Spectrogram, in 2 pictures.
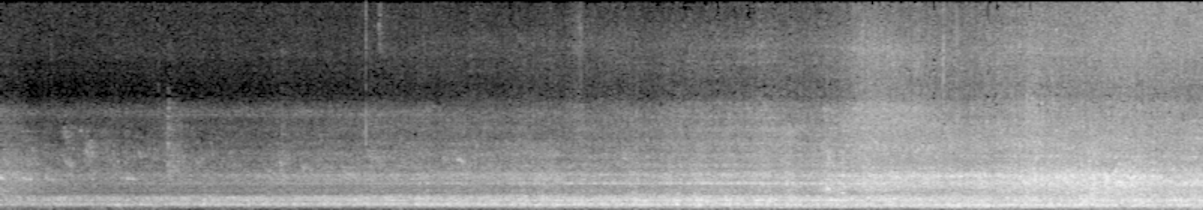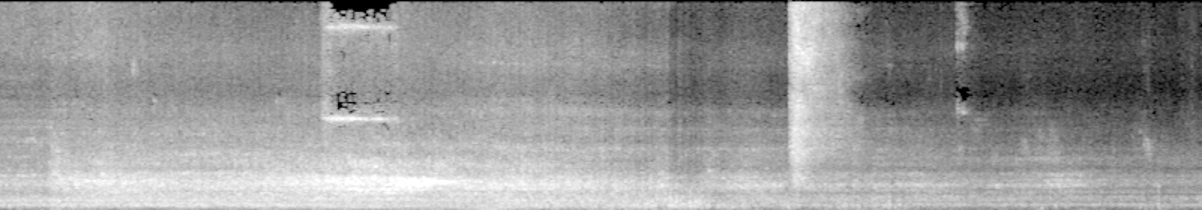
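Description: Two-car Hitachi RHN diesel multiple unit pulling out and passing close by: its underfloor diesel engines and steel wheels on the rails grow steadily louder to a peak about two-thirds of the way through, then fade as it moves away. A high wheel squeal rises around the loudest point.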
